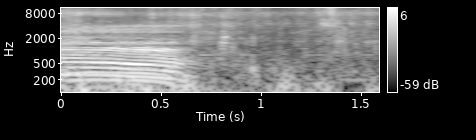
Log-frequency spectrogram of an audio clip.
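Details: Cattle calves separated from their mothers, crying; a harmonic moo fades out in the first half-second, followed by quiet rural background noise.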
